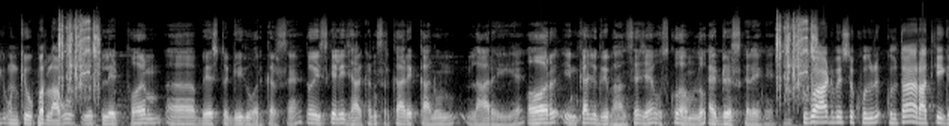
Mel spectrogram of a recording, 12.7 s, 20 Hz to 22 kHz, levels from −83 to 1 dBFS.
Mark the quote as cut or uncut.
cut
